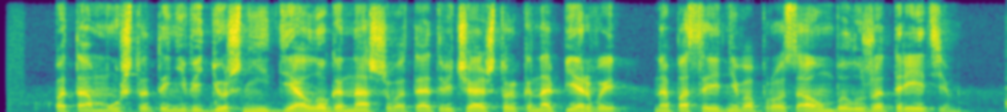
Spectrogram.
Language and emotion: Russian, angry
